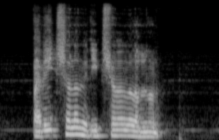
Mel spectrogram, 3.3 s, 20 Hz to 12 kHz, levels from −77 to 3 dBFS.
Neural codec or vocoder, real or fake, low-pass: codec, 44.1 kHz, 1.7 kbps, Pupu-Codec; fake; 10.8 kHz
